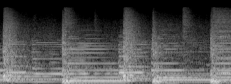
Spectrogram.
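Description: Live blues band playing an instrumental passage on electric guitar, electric bass and drum kit, with a drum hit about every 0.6 seconds under held guitar and bass notes.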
